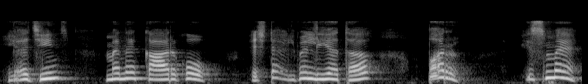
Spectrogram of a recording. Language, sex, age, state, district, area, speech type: Hindi, male, 18-30, Madhya Pradesh, Bhopal, urban, spontaneous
